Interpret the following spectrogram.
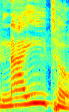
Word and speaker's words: NIITO: We'll get on stage and pronounce it and spell it out. I'll say Naito.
